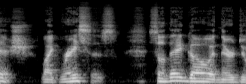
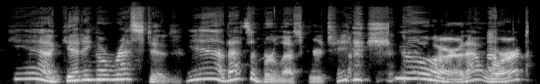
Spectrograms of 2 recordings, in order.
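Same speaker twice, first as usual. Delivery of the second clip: mock sarcasm; 10 semitones higher than usual. Writer's idea mocked sarcastically.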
